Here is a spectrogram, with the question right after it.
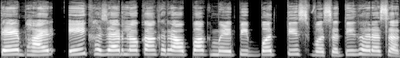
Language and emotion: Goan Konkani, neutral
